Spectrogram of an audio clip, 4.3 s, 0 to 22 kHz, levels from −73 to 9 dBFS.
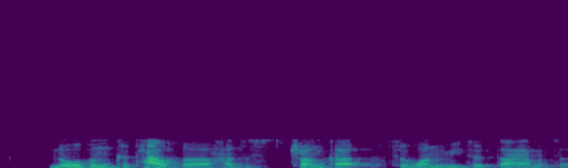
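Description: The whole recording runs through the iLBC codec, and its damage is plainly audible. Nothing above 4 kHz survives, and the speech has a rough, slightly synthetic edge. That character fits 20 ms frames coded independently at roughly 15 kbps.

From 2.66 to 2.95 s, lost iLBC frames break the speech. About 220 ms of audio is missing across that 280 ms span, consistent with eleven dropped 20 ms frames. The longest run of losses is around 200 ms. The decoder fills each gap by repeating the last pitch cycle with added noise, so the gap sounds like a held, buzzy, fading vowel. The voice returns almost immediately.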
